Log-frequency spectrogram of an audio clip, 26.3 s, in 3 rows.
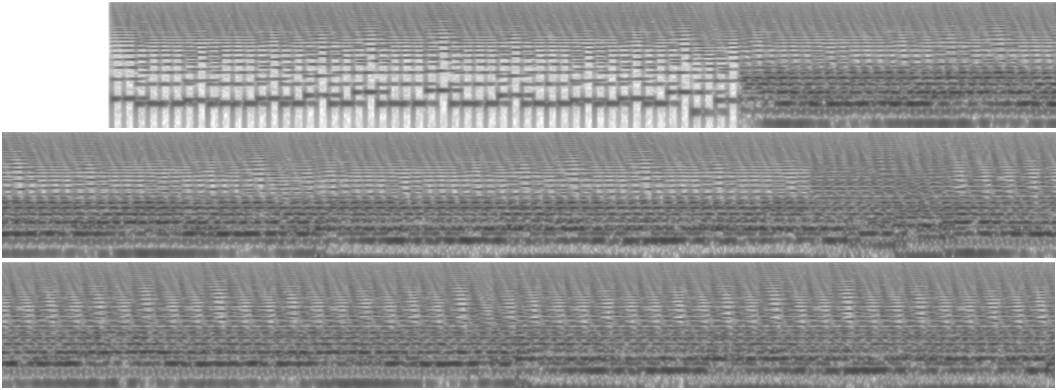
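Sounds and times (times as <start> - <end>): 
OPL2 FM synth chip music: 0.9 - 26.3.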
